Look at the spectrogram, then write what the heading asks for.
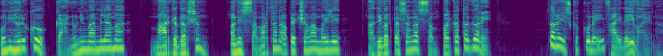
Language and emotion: Nepali, sad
